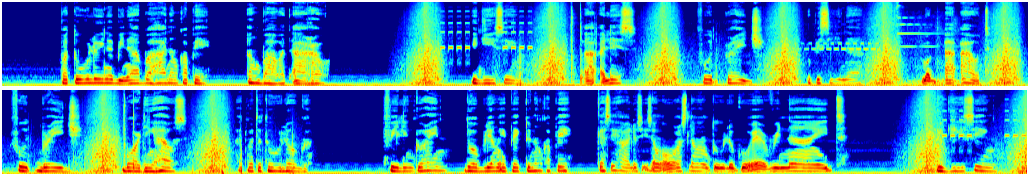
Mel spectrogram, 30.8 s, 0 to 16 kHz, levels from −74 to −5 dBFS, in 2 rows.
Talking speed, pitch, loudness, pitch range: 75 wpm, 145 Hz, -17 LUFS, 125-155 Hz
